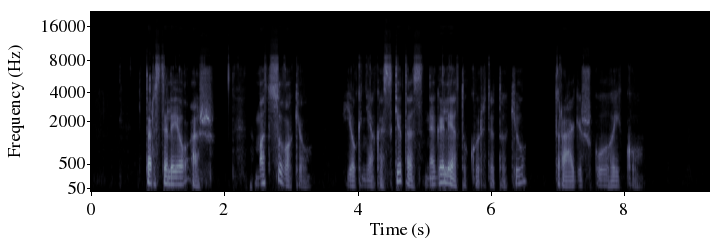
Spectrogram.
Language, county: Lithuanian, Vilnius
